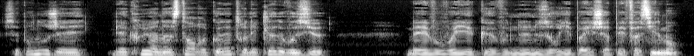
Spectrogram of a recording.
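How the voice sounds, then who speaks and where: Guy doing a blunt cop voice, loud and brisk, a bit husky. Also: mid-range voice, fairly even intonation, voice pushed up, close to an everyday voice. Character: blunt hearty male police inspector.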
